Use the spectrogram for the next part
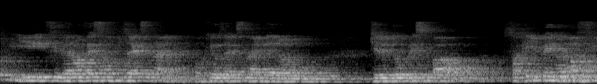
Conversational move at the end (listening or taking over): listening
